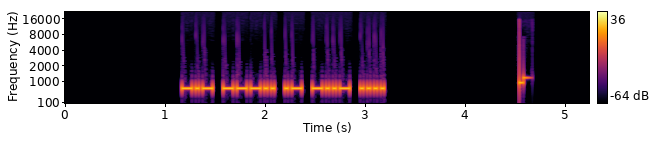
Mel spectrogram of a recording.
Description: Morse code, heard as a keyed tone, about 34 wpm, 700 Hz. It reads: K8AXH
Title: USA Call Signs - 5 Characters - 4x Character Spacing - 35wpm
